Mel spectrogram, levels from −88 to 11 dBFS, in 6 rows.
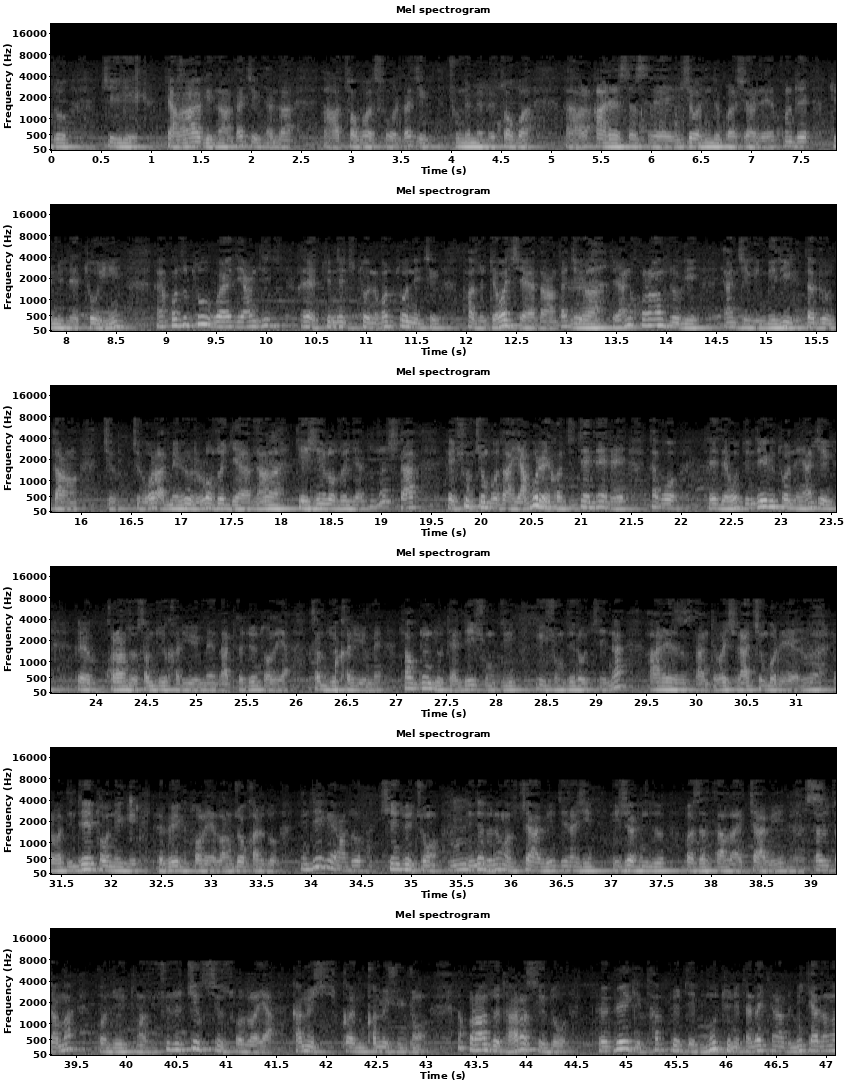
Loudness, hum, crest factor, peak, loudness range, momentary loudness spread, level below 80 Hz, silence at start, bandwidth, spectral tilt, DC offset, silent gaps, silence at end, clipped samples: -29 LUFS; none; 20 dB; -8 dBFS; 4 LU; 9 LU; -52 dBFS; 0 s; 7.6 kHz; -7.5 dB/octave; under 0.1%; none; 0 s; under 0.1%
